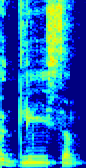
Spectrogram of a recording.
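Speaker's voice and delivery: ग्लीसन as "glee-san", t silent; correct pronunciation. Shown as a demonstration. Teacher giving students the right reading, silent t. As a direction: say ग्लीसन smoothly with no t. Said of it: "क्या पढ़ा जाएगा".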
